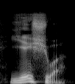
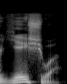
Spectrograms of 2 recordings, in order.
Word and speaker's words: Yeshua: We start out with the Hebrew origins, right? Yeshua or Yeshua. Then as it gets translated into English, the pronunciation shifts over to Jeshua. But then we hit step three and get this, the translation uses a really specific word here. It actually states the pronunciation became quote unquote distorted to form the widely known name Jesus.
